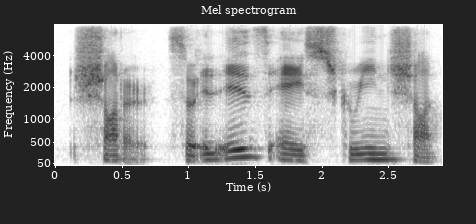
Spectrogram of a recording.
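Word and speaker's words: Shottr: app that I cannot live without is called shotter so it is a screenshot app it's spelled s h o TTR um the the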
